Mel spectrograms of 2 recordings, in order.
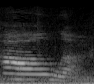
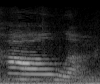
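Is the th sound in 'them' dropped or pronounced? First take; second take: dropped; dropped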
